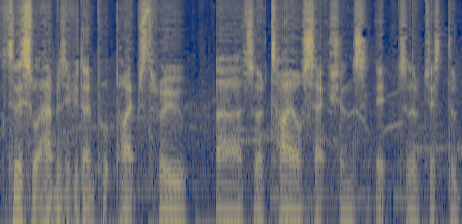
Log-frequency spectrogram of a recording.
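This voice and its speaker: A man with an extremely deep, low voice talks his way through a game in a loose, rambling style. He fills his pauses with ums and uhs and chats to his on-screen characters. Quiet game music plays faintly under him. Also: steady tone. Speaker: gaming channel host. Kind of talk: let's play commentary.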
